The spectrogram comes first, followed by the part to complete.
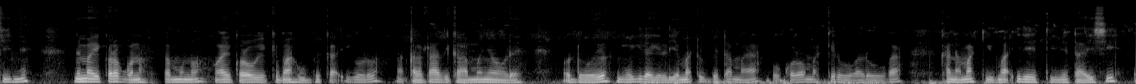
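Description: Right after "nĩ magĩkoragwo na", from 1.51 to 1.67 s, there's a burst of packet loss: the receiver stretches the last bit of sound for about 135 ms, fading it, then jumps ahead past roughly 140 ms of audio to "mũno ũgagĩkorwo". Then come two sudden gain jumps, each dropping speech and background together by about 6 dB with no ramp. The first runs 3.22 to 4.06 s, ending just before "karatathi ka mũnyore", and the second runs 6.88 to 9.30 s, starting after "ũyũ nĩ ũrigagĩrĩria". The likely cause is a digital gain step applied instantly.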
